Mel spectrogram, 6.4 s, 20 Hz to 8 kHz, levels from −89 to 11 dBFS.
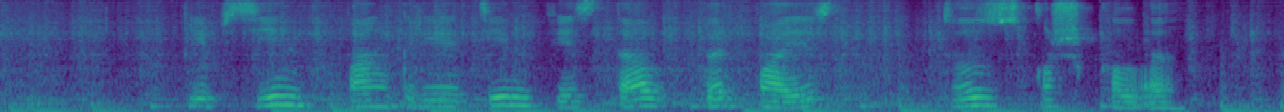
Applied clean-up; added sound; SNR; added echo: none; Rain + Drum / Drum kit; 10 dB; none.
